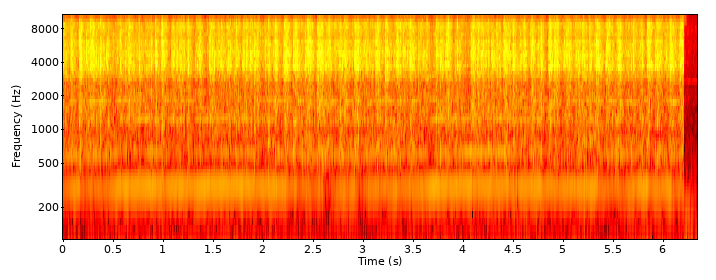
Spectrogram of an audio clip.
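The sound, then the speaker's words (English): An electric coffee grinder grinding coffee beans, a loud steady whirring whine with a constant hum that holds unchanged for about six seconds and then cuts off. No voices. “Gonna press the button. That's how I grind my coffee here.”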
